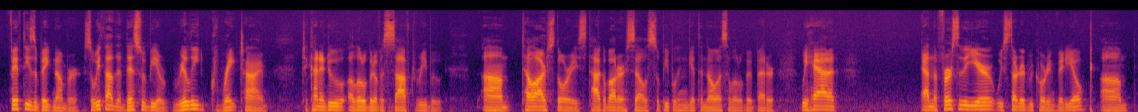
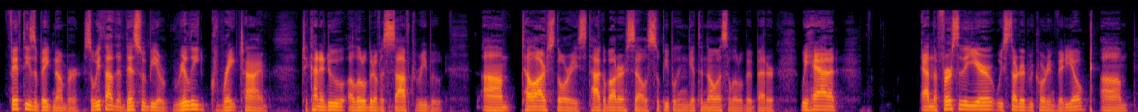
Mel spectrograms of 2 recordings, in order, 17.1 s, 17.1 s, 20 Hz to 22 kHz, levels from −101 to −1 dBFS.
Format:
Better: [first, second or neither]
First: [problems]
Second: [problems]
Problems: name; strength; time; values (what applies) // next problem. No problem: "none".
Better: second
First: hiss; faint; throughout; 30 dB below the speech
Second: none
